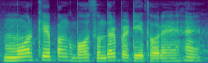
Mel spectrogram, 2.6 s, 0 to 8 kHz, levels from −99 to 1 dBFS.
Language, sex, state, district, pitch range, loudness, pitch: Hindi, male, Arunachal Pradesh, Lower Dibang Valley, 130-155 Hz, -15 LUFS, 145 Hz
